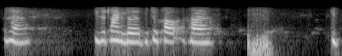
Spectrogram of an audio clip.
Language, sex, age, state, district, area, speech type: Bengali, female, 30-45, West Bengal, Paschim Bardhaman, urban, conversation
